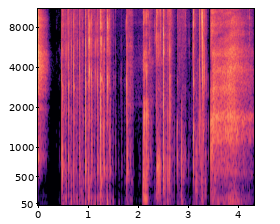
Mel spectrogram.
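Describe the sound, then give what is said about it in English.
A can of Sanzo Asian pear seltzer water is opened and sipped, with a run of sharp crackling slurps and gulps followed by a steady fizzing hiss at the end. “I've got some seltzer in front of me.”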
